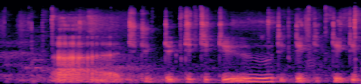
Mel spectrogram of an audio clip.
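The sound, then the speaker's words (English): Rapid clatter of typing numbers on a computer keyboard, irregular clicks, with a voice talking over the keystrokes. “Should have just been two numbers, but I'm typing so much because I messed up.”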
